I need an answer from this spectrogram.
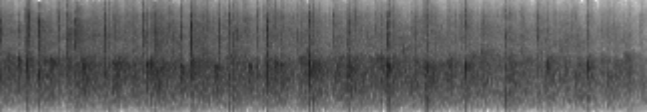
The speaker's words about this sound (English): You can see our technical panel that helped put this together. And I want to start off and just give them a round of applause for doing this.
